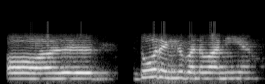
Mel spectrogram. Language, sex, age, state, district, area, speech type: Hindi, female, 18-30, Rajasthan, Karauli, urban, conversation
